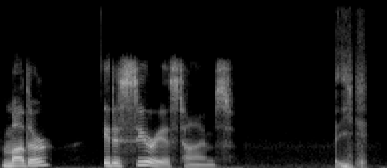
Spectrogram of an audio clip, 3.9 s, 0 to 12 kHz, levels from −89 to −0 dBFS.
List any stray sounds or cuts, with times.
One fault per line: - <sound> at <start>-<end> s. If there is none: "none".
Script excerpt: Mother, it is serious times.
- breath at 3.3-3.7 s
